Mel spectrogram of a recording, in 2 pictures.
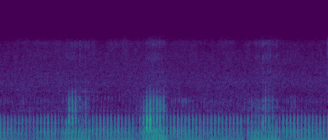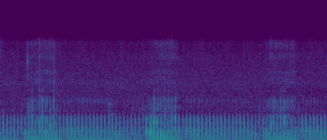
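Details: Baby tiger asleep and comfortable inside an incubator, snoring loudly: soft breathy rasping bursts recurring roughly every one to one and a half seconds over a steady low mechanical hum.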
